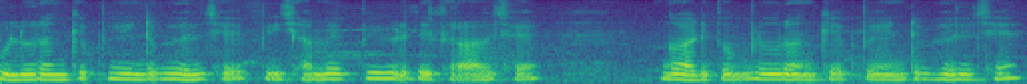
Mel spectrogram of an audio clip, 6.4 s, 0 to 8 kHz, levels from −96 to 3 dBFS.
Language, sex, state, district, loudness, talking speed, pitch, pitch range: Angika, female, Bihar, Bhagalpur, -16 LUFS, 185 wpm, 185 Hz, 175-195 Hz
